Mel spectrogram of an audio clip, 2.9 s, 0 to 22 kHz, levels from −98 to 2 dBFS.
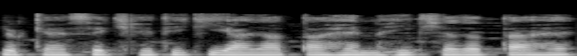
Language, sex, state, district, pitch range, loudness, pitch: Hindi, male, Bihar, Samastipur, 125-135 Hz, -22 LUFS, 130 Hz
